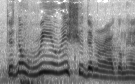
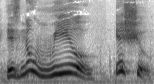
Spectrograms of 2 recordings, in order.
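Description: First: Said in the usual way. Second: There's no real issue, drawn out slow and a bit louder, every word weighted; slow emphatic statement. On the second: Shown as a demonstration. Teacher stressing the point to students, in a slow, weighty delivery. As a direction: lean on no and draw the line out. Repeated key point of lesson.

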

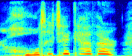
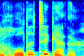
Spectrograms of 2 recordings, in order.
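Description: First: Very high, soft squeak of self-command; pep yourself up in a tiny high voice; high self-coaxing. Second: Self-coaxing. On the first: Host telling herself not to cry, squeaky self-coaxing. Repeats it, pitched far up. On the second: Telling herself not to cry. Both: Real, not acted.

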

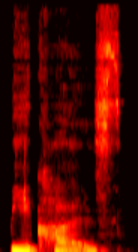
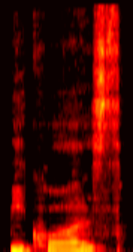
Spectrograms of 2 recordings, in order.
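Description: First: "because" with an "uh" vowel; Midwestern pronunciation. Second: "because" with a rounded "cawz" ending; East Coast pronunciation. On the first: Teacher contrasting accents, "because" said Midwestern as "bee-cuzz". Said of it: "in my Midwestern accent". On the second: Teacher contrasting accents, "because" said East Coast as "bee-cawz". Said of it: "in an East Coast accent". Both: Shown as a demonstration.

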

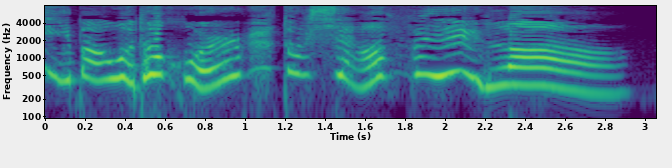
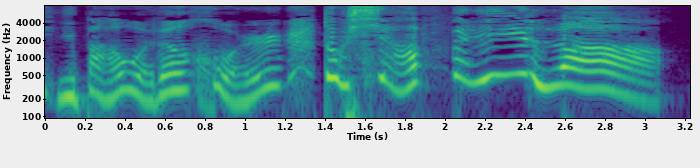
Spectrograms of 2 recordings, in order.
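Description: First: Higher, louder mock-terrified cry; old woman crying out she's scared to death; hammed-up fright. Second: Mock fright. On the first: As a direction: play the scared old lady big. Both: A narrator's reading. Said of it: "瘦小的老妇人喊起来".

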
